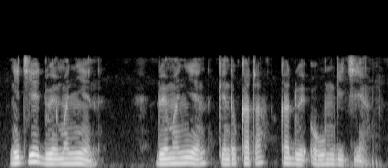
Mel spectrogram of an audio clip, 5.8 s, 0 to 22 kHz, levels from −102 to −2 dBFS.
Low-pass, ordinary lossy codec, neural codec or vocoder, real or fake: 5.4 kHz; none; none; real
